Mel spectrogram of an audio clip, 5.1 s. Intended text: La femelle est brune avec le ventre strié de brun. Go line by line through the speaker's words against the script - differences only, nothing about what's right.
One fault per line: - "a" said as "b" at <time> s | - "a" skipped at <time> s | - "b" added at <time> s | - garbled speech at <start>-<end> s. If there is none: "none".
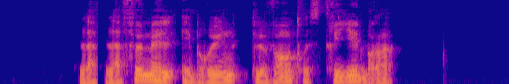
- "la" added at 1.0 s
- "avec" skipped at 2.4 s
- "de" skipped at 3.6 s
